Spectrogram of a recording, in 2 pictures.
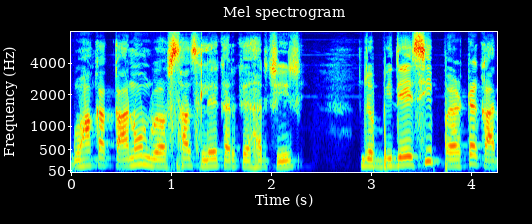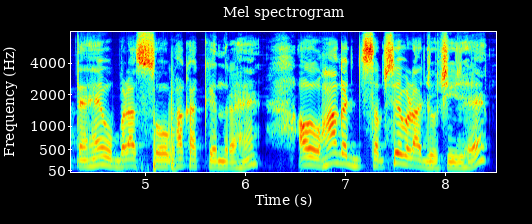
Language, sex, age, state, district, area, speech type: Hindi, male, 60+, Uttar Pradesh, Jaunpur, rural, spontaneous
